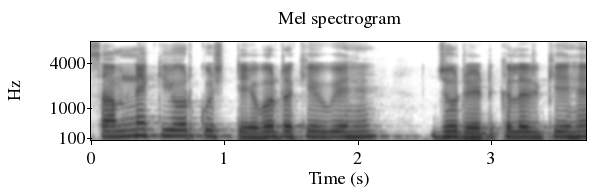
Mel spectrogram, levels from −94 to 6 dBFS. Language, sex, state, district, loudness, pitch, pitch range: Hindi, male, Jharkhand, Deoghar, -15 LUFS, 160 Hz, 155-170 Hz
